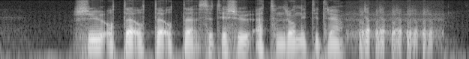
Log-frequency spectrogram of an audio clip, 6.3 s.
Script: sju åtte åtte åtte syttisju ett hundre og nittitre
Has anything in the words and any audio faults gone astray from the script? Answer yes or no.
yes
